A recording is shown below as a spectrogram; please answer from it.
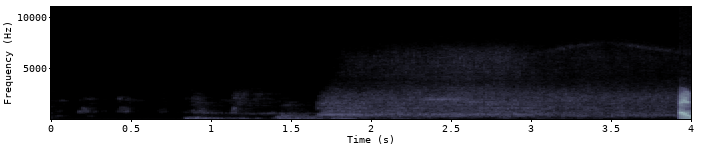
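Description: Pen scratching on paper as a word is written by hand: a few faint taps, then a faint, even scratch lasting a couple of seconds.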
